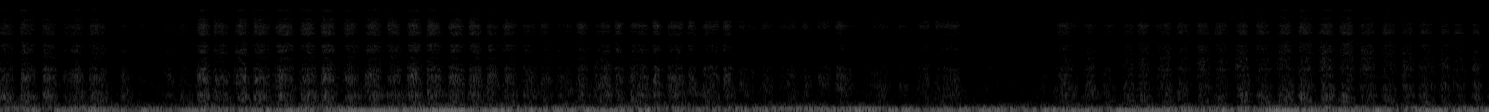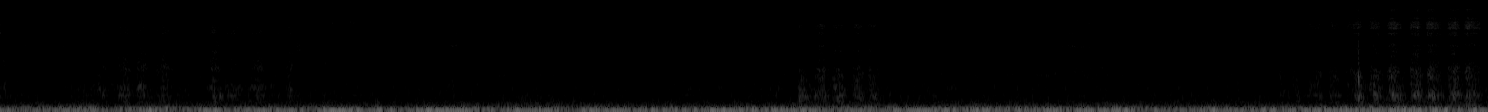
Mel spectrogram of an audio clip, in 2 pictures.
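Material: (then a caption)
Paper. A light-blue wooden colored pencil, held in the hand, shades rapidly across a large, flat, solid sheet of drawing paper in a sketchbook. Dense back-and-forth rubbing strokes make a steady, continuous scratching on the paper surface, with a soft, low-heavy tone and faint brighter hiss.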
